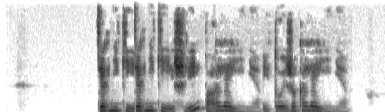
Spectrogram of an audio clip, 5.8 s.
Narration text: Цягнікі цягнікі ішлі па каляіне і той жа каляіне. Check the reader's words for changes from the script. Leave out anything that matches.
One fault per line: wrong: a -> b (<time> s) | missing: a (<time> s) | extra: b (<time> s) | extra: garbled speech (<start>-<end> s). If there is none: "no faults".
no faults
